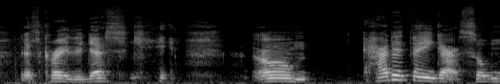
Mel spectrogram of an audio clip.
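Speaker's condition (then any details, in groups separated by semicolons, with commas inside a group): No condition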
